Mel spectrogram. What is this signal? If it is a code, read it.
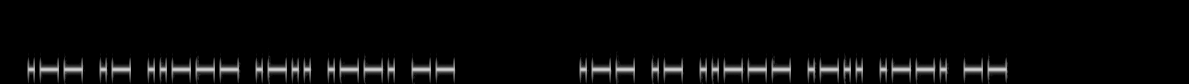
Morse code, heard as a keyed tone, about 21 wpm, 700 Hz. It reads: WA2LPM WA2LPM
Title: USA Call Signs - 6 Characters - Repeated 3x - 20wpm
